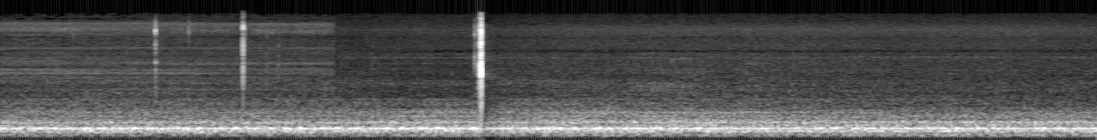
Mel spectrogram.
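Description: Steady mechanical hum of room ventilation with a low fixed tone, and a single sharp click about three and a half seconds in.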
